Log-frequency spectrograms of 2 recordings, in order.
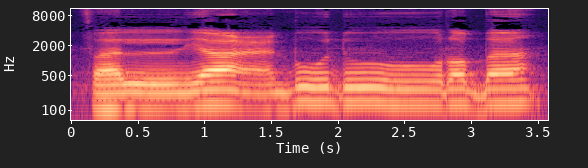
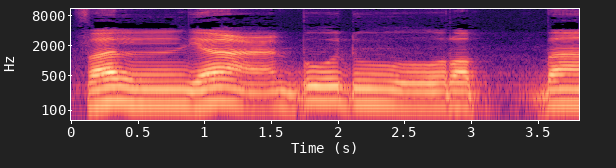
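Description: First: The doubled b is said quickly, not held. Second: The doubled b is held for a moment. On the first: The speaker calls it wrong. "jangan terlalu cepat bacanya nanti ... itu belum" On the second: The speaker calls it right. "jadi tahan tasydidnya"

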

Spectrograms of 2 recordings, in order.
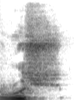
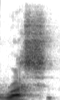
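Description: First: The vowel sounds like the one in 'push'. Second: The vowel sounds like the one in 'cup'. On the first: "cambia la pronunciación de la primera palabra para que suene como más impactante" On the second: "se pronunciaría Rush realmente"

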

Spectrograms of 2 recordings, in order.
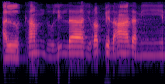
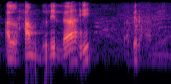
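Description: First: The h sound is pronounced as a k. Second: The h sound is pronounced as a breathy h. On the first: The speaker calls it wrong. "Ada juga orang Jawa baca ha itu kaf" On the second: The speaker calls it right. "Yang benar adalah"

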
